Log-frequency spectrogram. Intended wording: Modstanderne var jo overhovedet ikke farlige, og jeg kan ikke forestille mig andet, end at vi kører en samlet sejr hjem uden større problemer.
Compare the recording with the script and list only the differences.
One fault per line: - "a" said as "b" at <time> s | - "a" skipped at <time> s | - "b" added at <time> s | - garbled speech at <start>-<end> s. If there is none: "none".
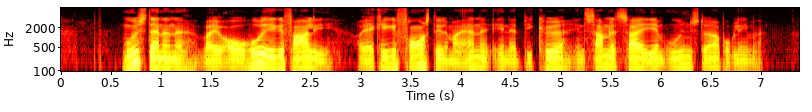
none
